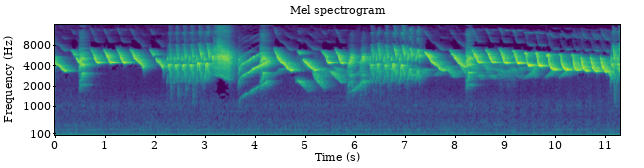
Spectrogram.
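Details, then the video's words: Sixty-day-old young curió, or chestnut-bellied seed finch, practising an unformed song: a continuous, hurried warble of sharp downslurred chips, bright trills and occasional lower swooping notes with almost no pauses. "Curió Filhote Cantoria Indefinida 60 Dias"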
